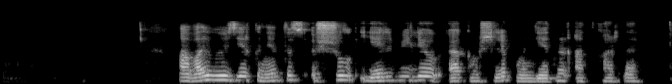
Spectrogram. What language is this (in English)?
Kazakh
